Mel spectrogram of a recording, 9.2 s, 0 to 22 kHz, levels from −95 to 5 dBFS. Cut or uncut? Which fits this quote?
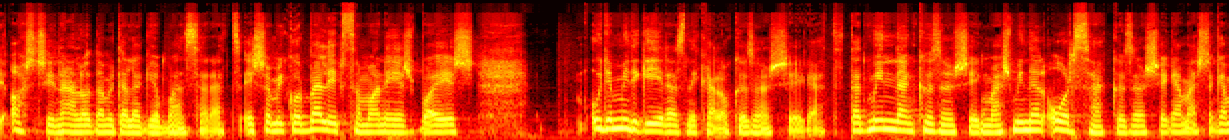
uncut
